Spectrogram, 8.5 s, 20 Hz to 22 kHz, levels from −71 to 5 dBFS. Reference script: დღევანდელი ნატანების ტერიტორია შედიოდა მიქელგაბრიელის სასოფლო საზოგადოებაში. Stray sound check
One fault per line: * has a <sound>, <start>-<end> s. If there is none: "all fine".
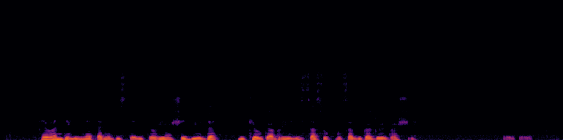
* has a laugh, 7.5-8.0 s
